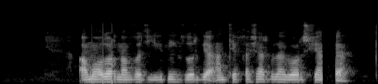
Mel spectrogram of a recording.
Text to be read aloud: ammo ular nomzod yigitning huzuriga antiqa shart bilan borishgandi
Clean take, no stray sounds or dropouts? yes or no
no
